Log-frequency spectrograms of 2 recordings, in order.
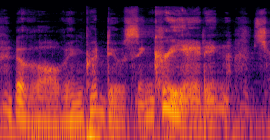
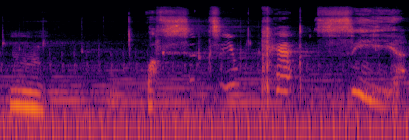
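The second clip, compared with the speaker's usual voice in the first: mocking whisper; 9 dB quieter, slower than usual.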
